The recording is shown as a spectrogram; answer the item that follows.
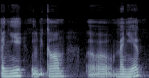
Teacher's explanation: it is assimilation in Turkic languages if the sound b comes with n, m, and ng. Also ny, it is becoming m.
